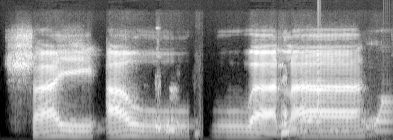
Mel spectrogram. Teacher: fathah bertemu dengan huruf alif, bacaan mat tobi'i panjang 2 harokat.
